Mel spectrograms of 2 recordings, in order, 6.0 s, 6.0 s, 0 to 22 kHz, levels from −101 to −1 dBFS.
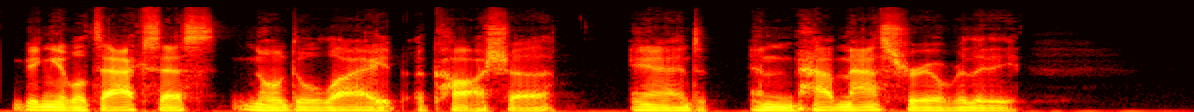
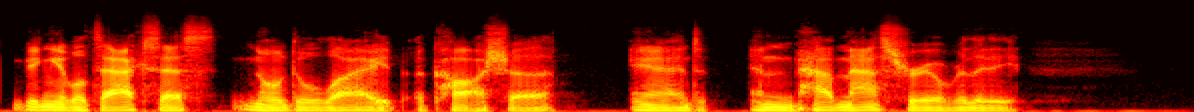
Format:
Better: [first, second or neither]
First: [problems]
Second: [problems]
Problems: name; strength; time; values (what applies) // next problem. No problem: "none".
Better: first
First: none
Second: muffled; slightly; fading above 3 kHz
